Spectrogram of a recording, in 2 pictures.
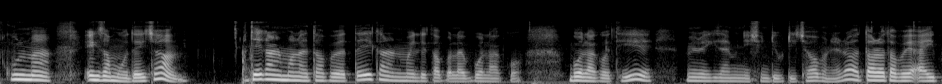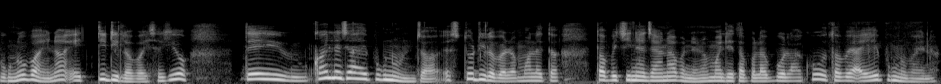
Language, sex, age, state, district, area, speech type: Nepali, female, 45-60, West Bengal, Darjeeling, rural, spontaneous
